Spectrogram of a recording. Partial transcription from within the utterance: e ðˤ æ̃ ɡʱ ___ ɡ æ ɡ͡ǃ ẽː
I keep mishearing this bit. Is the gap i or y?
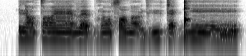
y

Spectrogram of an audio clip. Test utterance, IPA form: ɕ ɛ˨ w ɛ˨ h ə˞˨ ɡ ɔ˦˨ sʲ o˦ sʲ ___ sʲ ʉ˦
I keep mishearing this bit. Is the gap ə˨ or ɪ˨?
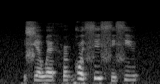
ə˨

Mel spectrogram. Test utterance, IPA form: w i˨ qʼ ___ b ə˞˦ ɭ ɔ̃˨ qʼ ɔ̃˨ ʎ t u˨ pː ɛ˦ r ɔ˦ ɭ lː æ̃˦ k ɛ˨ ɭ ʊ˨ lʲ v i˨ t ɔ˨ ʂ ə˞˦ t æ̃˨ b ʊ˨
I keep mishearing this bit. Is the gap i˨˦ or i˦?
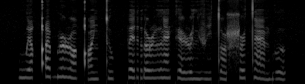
i˦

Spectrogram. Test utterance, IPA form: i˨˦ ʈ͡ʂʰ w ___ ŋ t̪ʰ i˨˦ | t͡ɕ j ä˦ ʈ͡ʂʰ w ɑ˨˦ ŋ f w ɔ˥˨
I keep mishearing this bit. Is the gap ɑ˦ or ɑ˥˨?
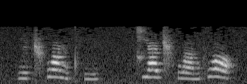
ɑ˥˨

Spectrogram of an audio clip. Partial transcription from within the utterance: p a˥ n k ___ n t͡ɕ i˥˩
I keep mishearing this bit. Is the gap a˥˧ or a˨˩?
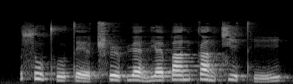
a˥˧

